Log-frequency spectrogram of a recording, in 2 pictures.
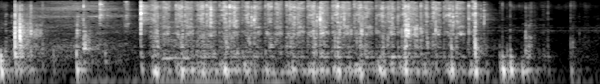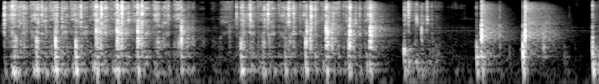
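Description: A kitchen knife chopping carrots on a cutting board in quick runs of strokes, with short breaks about five and ten seconds in, then a few slower single chops near the end.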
